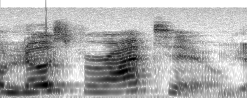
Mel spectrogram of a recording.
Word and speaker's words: Nosferatu: Oh, Nosferatu.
